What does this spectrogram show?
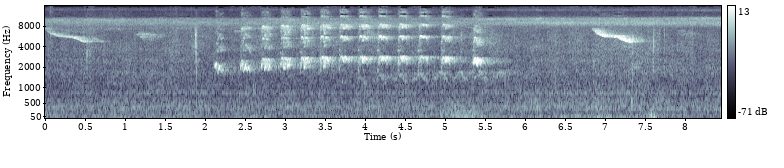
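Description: Birds calling. A high whistle that falls in pitch comes at the start and again near the end, and a fast run of about a dozen clear repeated notes, roughly four a second, starts about two seconds in. Under them runs a steady low rumble.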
